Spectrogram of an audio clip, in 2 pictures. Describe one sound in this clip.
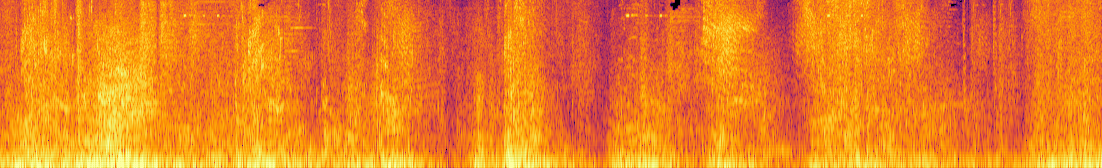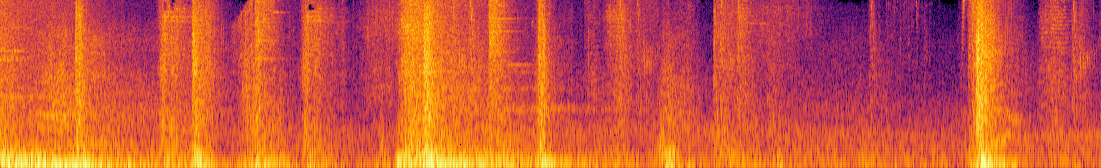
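Explosions boom in a game battle.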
